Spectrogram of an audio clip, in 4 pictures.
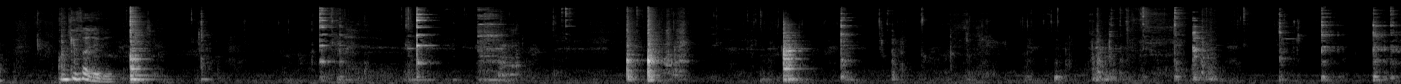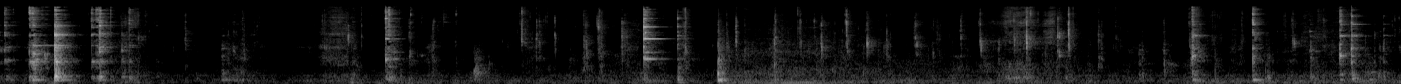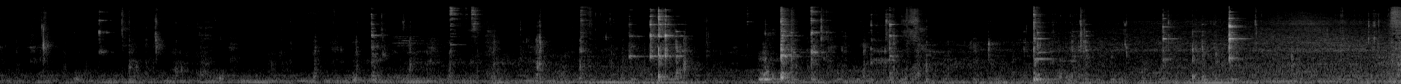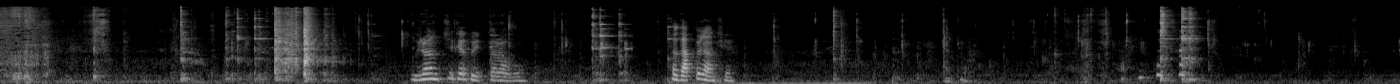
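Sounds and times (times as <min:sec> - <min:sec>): utensils clinking on bowls: 0:03.1 - 0:07.0, 0:10.9 - 0:15.6, 0:20.4 - 0:21.4, 0:25.9 - 0:28.1, 0:33.8 - 0:37.3, 0:38.2 - 0:40.7, 0:42.9 - 0:45.9, 0:47.9 - 0:49.1, 0:53.4 - 0:54.2.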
